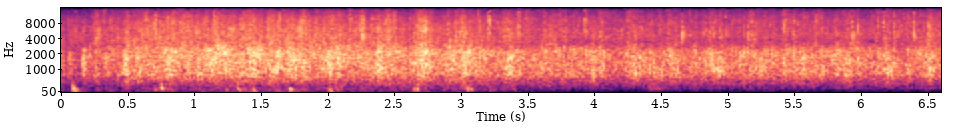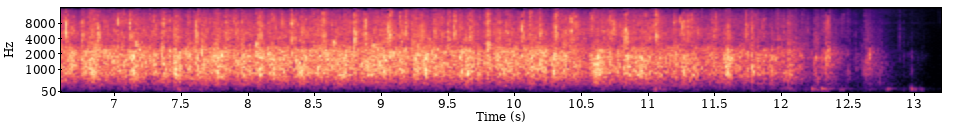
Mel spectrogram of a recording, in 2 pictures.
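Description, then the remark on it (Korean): An audience claps steadily in a dense, sustained wash of applause that holds evenly for about twelve seconds before tapering off and fading out at the end, welcoming and thanking a missionary as he comes forward to preach. “우리 선교사님 나오실 때 큰 환영과 또 감사의 박수 전해드리도록 하겠습니다.”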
